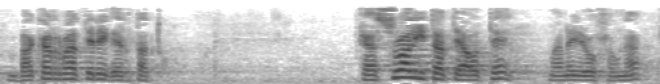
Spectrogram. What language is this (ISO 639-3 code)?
eus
